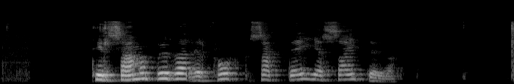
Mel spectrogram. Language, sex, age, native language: Icelandic, female, 50-59, Icelandic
